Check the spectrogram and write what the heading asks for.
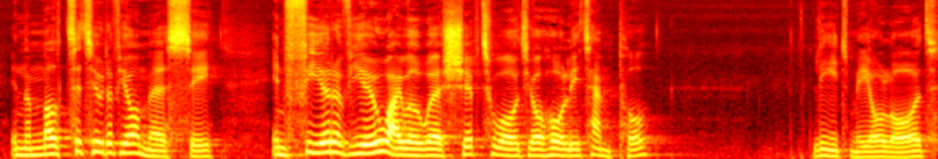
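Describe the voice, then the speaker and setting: Speaking at a medium pitch with a slightly mellow quality, a Welshman raised on the Welsh language delivers a sermon and scripture reading. His style is chatty, and he checks in with listeners by tossing them rhetorical tag questions.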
